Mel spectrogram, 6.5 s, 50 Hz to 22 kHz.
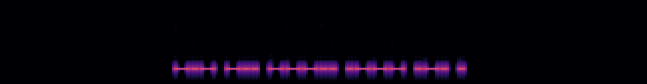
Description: Morse code, heard as a keyed tone, about 28 wpm, 700 Hz. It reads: KD8JRE
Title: USA Call Signs - 6 Characters - Repeated 3x - 28wpm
